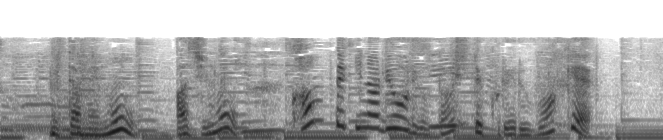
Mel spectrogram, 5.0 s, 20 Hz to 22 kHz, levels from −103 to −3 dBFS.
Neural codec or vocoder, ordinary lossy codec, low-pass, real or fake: none; MP3, 32 kbps; 7.2 kHz; real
